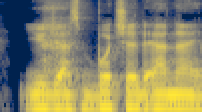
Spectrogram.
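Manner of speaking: normal talking voice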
